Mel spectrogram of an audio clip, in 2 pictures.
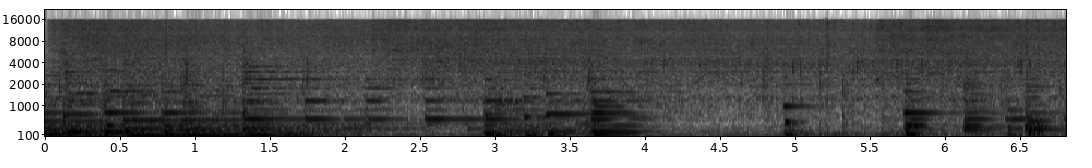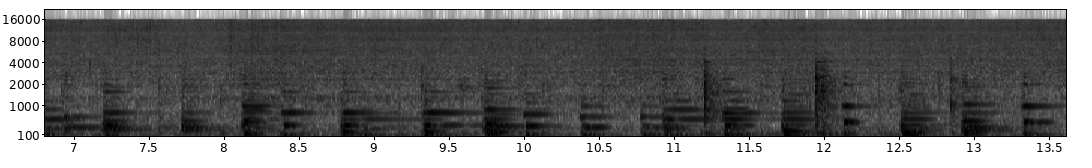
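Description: Oil sizzling in a stainless steel pot as slices of raw red grouper are laid into it, over background music with a plucked melody.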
